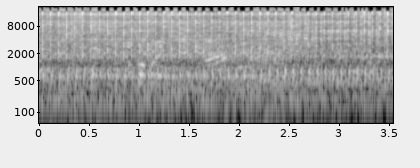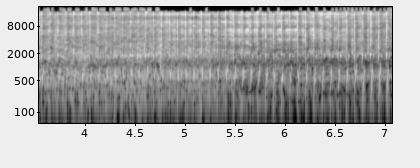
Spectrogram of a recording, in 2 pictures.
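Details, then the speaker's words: Honda XRM 125 single-cylinder motorcycle after overhaul with new cylinder block, rings and connecting rod: fast idle with an even, steady beat, connecting-rod noise gone; normal running. "so ito na mga ideas okay na itong ganyang makina at wala na yung ingay ng connecting R"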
